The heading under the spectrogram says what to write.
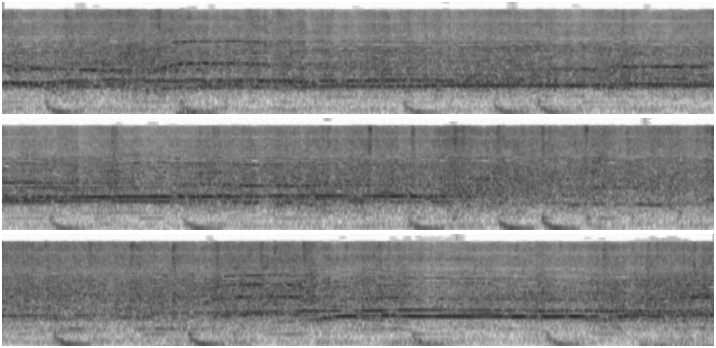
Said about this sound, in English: How much applause she gets for saying nothing.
